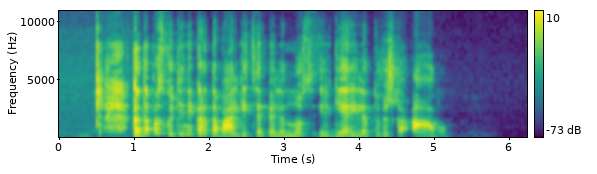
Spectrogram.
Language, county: Lithuanian, Vilnius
